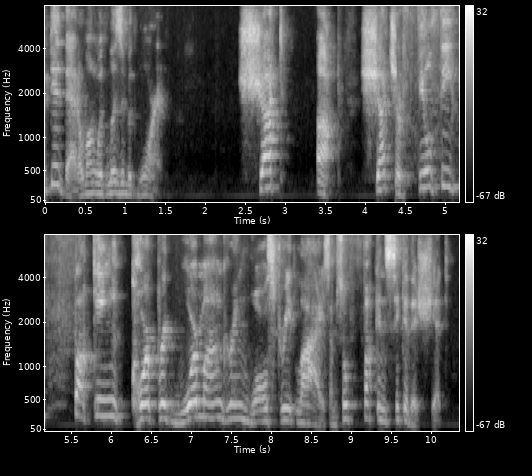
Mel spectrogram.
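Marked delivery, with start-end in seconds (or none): 2.4-8.7 raised pitch, slowed, spitting contempt; angry outburst. Real, not acted. Streamer yelling at the debate on screen, angry outburst. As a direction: snap it out like you're fed up with the screen.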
